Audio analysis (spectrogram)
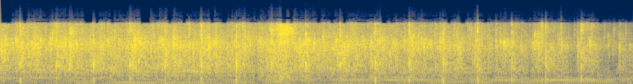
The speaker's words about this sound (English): Give the Lord a good hand clap of praise today.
